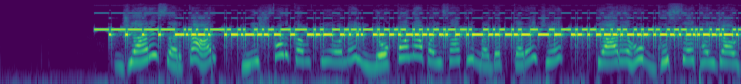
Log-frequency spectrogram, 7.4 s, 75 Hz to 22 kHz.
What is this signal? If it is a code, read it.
RTTY (45.45 baud, 850 Hz shift), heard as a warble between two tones, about 2550 Hz centre, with speech in Gujarati. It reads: AELMV OPXLP LGCTL OTMLU ALAPR …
